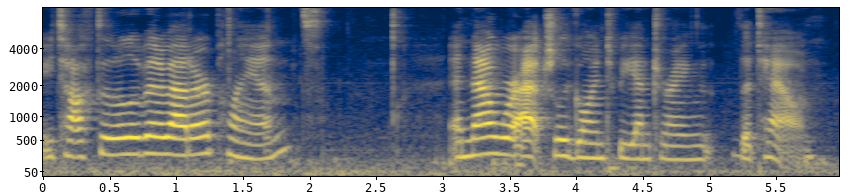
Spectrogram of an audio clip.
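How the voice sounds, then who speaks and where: Her pitch is high for a woman. Her loudness swings widely. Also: ordinary pitch variation, moderate pace. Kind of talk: casual let's play commentary.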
